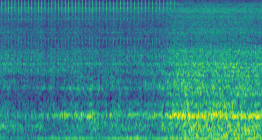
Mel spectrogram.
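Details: Suzuki APV after replacing one ignition coil that had no electrical supply: steady, even petrol idle with a light regular pulse and no stumbling; the engine shaking is gone.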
